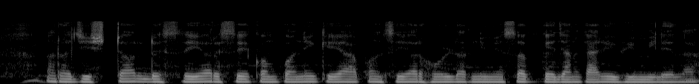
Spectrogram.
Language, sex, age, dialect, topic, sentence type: Bhojpuri, male, 18-24, Southern / Standard, banking, statement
